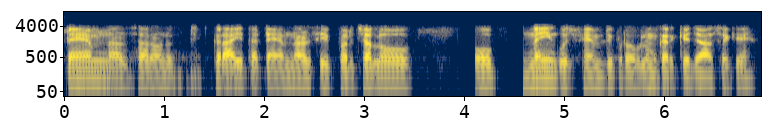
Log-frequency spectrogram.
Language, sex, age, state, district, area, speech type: Punjabi, male, 18-30, Punjab, Fazilka, rural, conversation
